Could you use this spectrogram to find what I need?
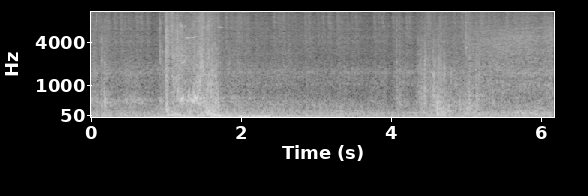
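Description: A grappling line shoots out with a loud whoosh.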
